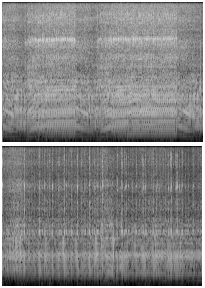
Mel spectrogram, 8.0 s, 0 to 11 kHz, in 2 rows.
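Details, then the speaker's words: Homelite LX30 (Super 2-type) chainsaw after a carburetor kit (K10-WAT) replacement, warmed up, air filter refitted; crisp blips rise and fall cleanly, then a steady high buzz with no stumble, so it runs well. "it seems to run good now I put the air filter back on over here"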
